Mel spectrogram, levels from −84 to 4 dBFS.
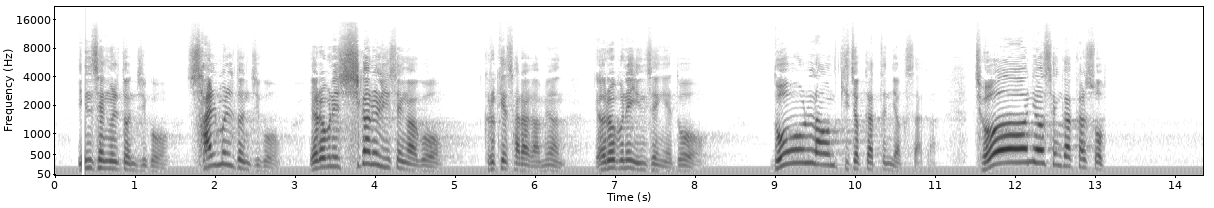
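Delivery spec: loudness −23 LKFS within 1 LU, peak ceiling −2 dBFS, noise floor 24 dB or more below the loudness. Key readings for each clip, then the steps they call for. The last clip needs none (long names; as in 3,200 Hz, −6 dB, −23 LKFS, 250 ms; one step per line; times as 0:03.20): number of dropouts 1; longest dropout 47 ms; mains hum 60 Hz; hum harmonics up to 180 Hz; level of the hum −53 dBFS; integrated loudness −26.5 LKFS; sample peak −6.5 dBFS; target loudness −23.0 LKFS
→ repair the gap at 0:00.33, 47 ms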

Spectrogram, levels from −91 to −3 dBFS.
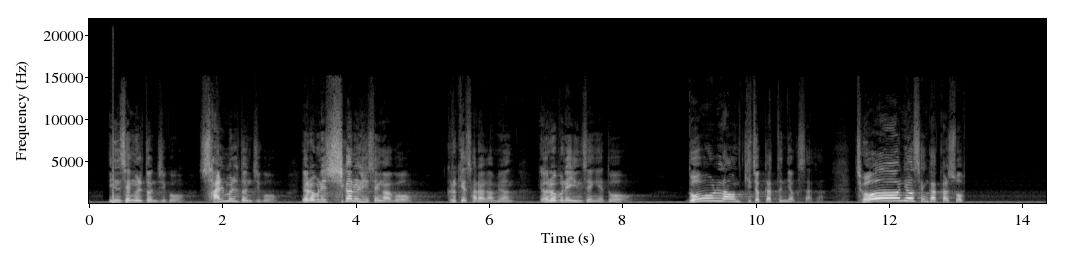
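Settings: number of dropouts 0; mains hum 60 Hz; hum harmonics up to 180 Hz; level of the hum −53 dBFS
→ hum removal 60 Hz, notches 3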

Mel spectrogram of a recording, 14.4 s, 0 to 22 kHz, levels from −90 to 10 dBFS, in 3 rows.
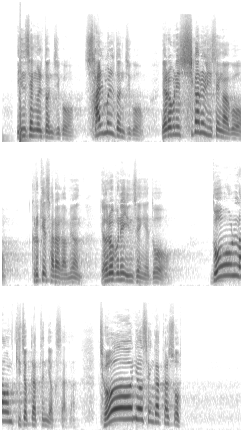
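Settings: mains hum none found; integrated loudness −26.5 LKFS; sample peak −6.5 dBFS; target loudness −23.0 LKFS
→ level +3.5 dB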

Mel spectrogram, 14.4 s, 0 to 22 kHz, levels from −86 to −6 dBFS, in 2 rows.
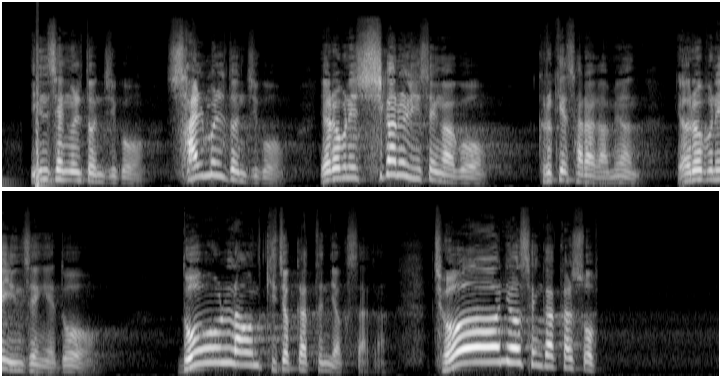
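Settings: integrated loudness −23.0 LKFS; sample peak −3.0 dBFS; background noise floor −69 dBFS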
